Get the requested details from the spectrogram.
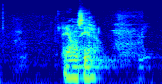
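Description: A young man speaks softly, close by.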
